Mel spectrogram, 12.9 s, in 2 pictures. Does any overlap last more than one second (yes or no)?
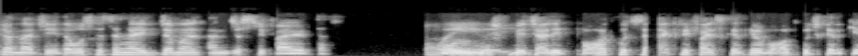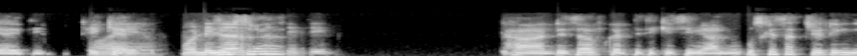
no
